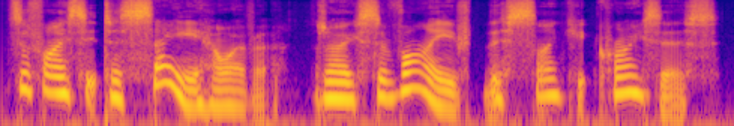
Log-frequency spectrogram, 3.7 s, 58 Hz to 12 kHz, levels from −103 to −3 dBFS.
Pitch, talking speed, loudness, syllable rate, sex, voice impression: 205 Hz, 180 wpm, -18 LUFS, 5.6 syllables/s, female, feminine, adult-like, fluent, intellectual, slightly strict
